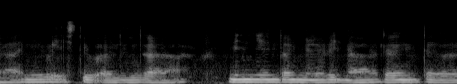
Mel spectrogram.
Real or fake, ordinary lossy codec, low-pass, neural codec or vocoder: fake; none; none; codec, 16 kHz, 2 kbps, FreqCodec, smaller model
